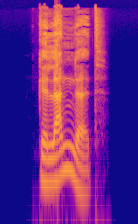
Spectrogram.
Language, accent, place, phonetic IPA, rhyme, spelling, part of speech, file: German, Germany, Berlin, [ɡəˈlandət], -andət, gelandet, verb, De-gelandet.ogg
- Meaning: past participle of landen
